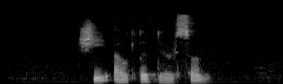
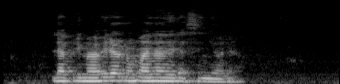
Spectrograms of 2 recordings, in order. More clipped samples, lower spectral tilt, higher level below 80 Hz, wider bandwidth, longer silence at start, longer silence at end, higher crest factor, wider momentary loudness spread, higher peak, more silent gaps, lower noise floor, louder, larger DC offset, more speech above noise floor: neither; second, -3.5 dB/octave vs -7.5 dB/octave; second, -62 dBFS vs -48 dBFS; about the same, 11.5 kHz vs 11 kHz; first, 0.8 s vs 0.5 s; second, 0.75 s vs 0.95 s; about the same, 20 dB vs 16 dB; second, 6 LU vs 12 LU; second, -12 dBFS vs -6 dBFS; neither; first, -61 dBFS vs -55 dBFS; second, -28 LUFS vs -20 LUFS; neither; about the same, 33 dB vs 36 dB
